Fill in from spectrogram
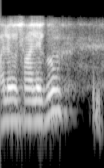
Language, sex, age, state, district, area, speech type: Kashmiri, male, 30-45, Jammu and Kashmir, Pulwama, rural, conversation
